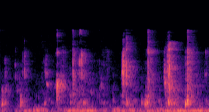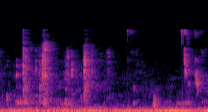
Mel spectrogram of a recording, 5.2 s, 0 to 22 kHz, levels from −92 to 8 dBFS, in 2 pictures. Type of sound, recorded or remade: recorded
